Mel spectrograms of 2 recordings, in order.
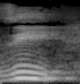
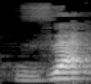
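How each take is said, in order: First: Z pronounced "zee", American way. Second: Z pronounced "zed", British way. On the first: Teacher gives students the other reading, American Z as "zee". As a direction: say Z as "zee", open long vowel ending. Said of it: "tiếng Anh Mỹ họ sẽ đọc là gì". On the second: Teacher models the letter for students, British Z as "zed". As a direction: say Z as "zed", with a final d. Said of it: "Nếu như là người Anh Anh, họ sẽ đọc là Z". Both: Shown as a demonstration.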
